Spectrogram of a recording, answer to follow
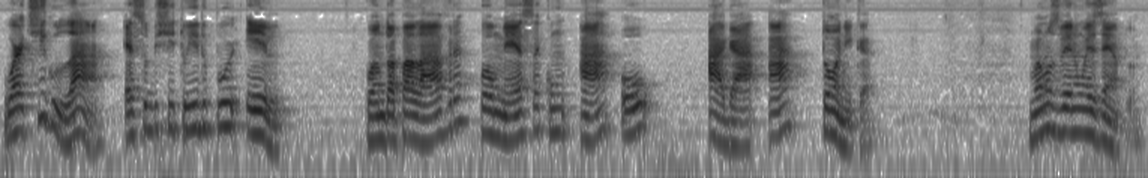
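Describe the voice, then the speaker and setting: Bright-voiced Brazilian man teaching grammar. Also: fairly high pitch, lively intonation, takes it slowly. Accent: Brazilian Portuguese. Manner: patient, explanatory, tags sentences with "né?". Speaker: Spanish teacher. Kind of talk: explaining grammar lesson.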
